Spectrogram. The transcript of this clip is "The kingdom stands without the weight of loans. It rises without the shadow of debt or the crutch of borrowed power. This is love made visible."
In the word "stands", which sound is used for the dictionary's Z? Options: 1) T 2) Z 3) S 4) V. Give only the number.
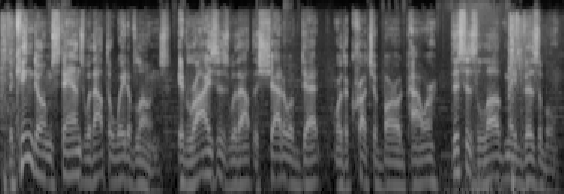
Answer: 2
